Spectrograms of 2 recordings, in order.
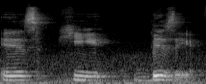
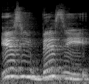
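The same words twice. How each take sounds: First: Each word is said separately with a clear h. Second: The words run together and the h is dropped. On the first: "is very different than" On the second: "say this quickly and naturally, it sounds like"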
